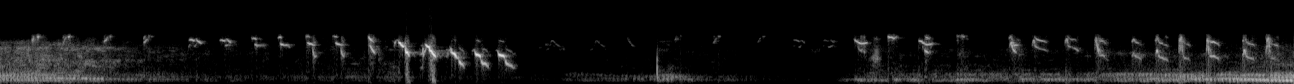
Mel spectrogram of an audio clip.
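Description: Black-naped oriole giving bright, sharply down-slurred notes in quick bursts, about two a second, in two bouts split by a brief pause over low rumbling background noise.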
